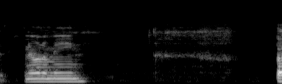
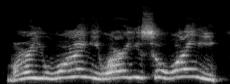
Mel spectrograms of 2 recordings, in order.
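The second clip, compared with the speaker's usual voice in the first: much higher, put-on whiny whimper. Taster mocking the beer's whiny flavor, in a high whine. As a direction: whine it like a pouting child. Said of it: "it kinda has that little whiny".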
